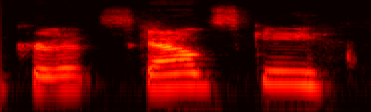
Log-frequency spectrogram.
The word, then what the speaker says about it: Krasinski: Krasinski?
